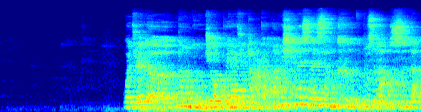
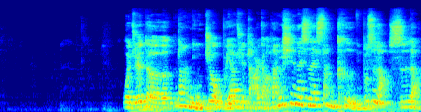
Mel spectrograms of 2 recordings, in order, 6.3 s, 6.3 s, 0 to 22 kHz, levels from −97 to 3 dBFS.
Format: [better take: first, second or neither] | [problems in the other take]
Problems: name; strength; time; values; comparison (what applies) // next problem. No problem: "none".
second | room echo; strong; dies away in 2 s; slight in the second // off-mic speech; far; far in the second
